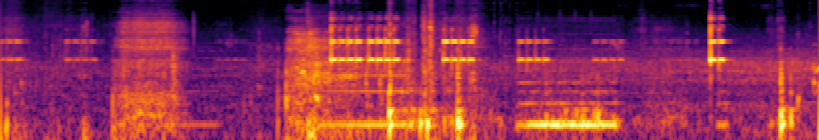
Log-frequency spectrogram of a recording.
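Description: Mobile phone alarm going off: short high electronic beeps, repeated in quick runs, with a low buzzing that comes and goes, as of the phone vibrating. Soft rustling of bedding in between.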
